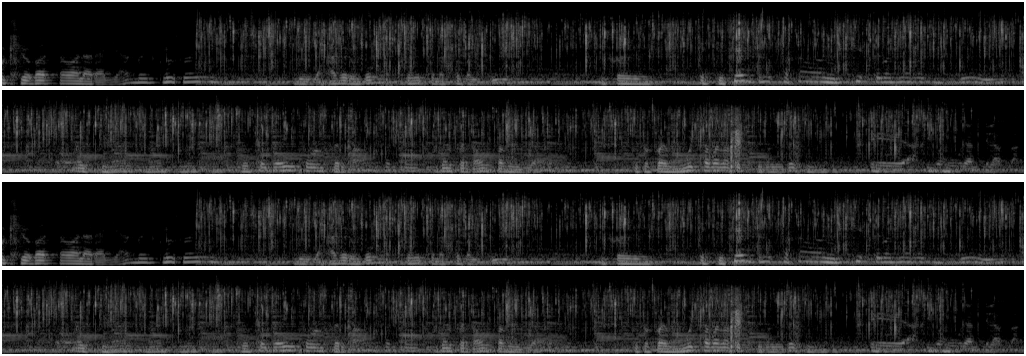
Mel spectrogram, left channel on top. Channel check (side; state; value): both; identical; correlation 1.00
